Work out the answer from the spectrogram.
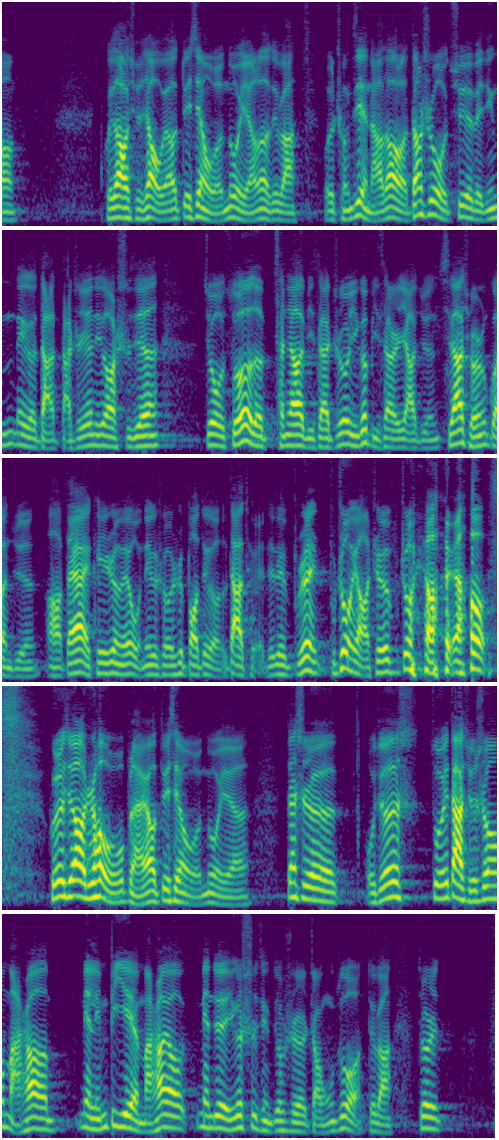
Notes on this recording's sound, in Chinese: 一席现场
